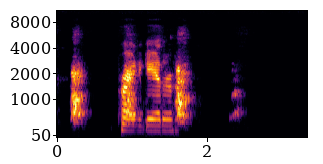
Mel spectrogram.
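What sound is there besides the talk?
dog barking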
